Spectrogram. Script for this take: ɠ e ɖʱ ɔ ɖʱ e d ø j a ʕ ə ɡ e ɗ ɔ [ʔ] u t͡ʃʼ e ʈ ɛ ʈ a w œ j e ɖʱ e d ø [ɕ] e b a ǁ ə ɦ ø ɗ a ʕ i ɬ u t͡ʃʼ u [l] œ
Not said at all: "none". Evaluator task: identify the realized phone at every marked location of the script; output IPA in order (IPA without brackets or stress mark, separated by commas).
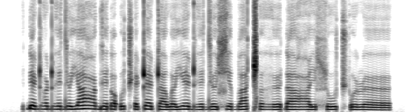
ʔ, ɕ, ɭ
